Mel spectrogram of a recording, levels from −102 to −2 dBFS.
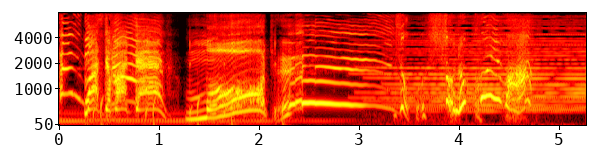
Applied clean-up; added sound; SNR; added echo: none; none; none; none.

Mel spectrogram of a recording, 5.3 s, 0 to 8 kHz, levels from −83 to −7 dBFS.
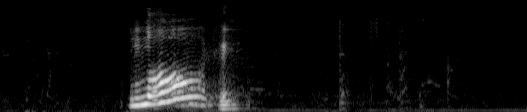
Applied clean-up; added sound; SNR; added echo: neural mask model DeepFilterNet 3.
